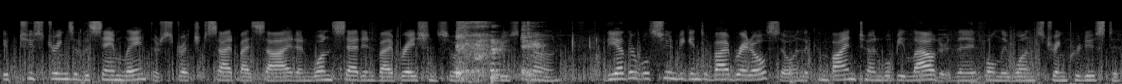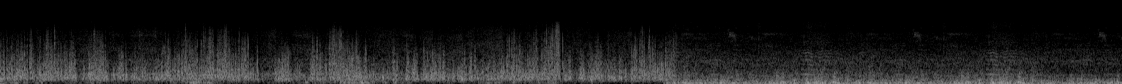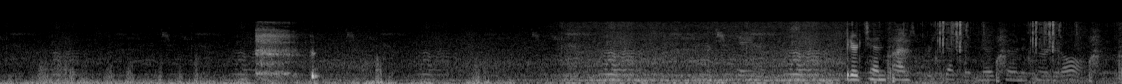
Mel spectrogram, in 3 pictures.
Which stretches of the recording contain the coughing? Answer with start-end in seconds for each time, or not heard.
4.5-6.0, 24.9-25.6.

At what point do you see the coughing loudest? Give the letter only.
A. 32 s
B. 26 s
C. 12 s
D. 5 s
D.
